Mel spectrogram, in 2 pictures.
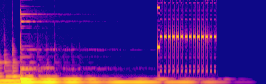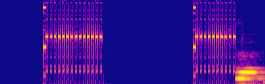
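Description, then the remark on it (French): A telephone rings three times in evenly spaced, buzzing bursts, clear, after a low musical tone fades out; the line is then picked up for a call to a Le Monde photojournalist. “Euh, je t'appelle parce que tu as pu suivre pour Le Monde euh, l'enterrement d'une victime du coronavirus.”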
